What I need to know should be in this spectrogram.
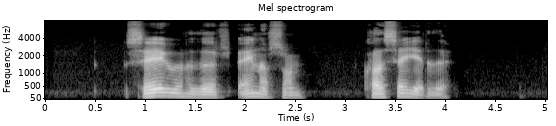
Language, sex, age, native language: Icelandic, male, 30-39, Icelandic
